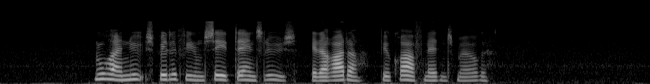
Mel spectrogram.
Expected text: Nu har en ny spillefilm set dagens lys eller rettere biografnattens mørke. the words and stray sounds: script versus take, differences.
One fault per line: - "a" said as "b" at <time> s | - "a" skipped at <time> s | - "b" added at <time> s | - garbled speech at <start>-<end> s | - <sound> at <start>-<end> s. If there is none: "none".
none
